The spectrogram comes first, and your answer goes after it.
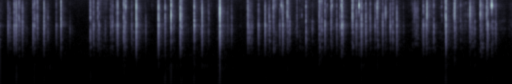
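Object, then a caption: Plastic mobile phone. Fingertips click the keys of a small hollow plastic Nokia mobile phone, then both hands grip and squeeze or twist the casing. The result is rapid bursts of dry, bright plastic clicks and crinkly creaks with almost no low end, separated by short pauses.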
